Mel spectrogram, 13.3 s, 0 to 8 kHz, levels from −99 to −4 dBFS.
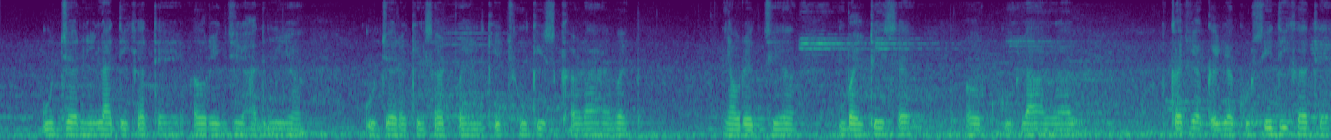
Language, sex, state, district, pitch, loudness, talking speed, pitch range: Chhattisgarhi, male, Chhattisgarh, Sarguja, 125 Hz, -37 LUFS, 140 wpm, 120-130 Hz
